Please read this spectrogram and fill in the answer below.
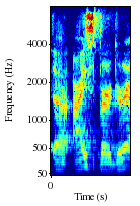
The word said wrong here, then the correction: Eisgruber: I believe that's how you say his name. Eisgruber. – I beg your pardon, President Eisgruber. Mm-hmm. I got my G and my B confused.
